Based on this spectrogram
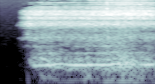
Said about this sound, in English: So you breathe in. I call it I am breathing. You breathe in.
